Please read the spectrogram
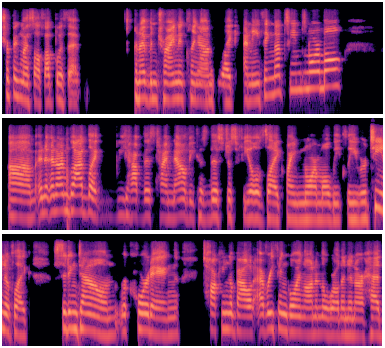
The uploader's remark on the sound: This recording is the first of many virtual recordings to come.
